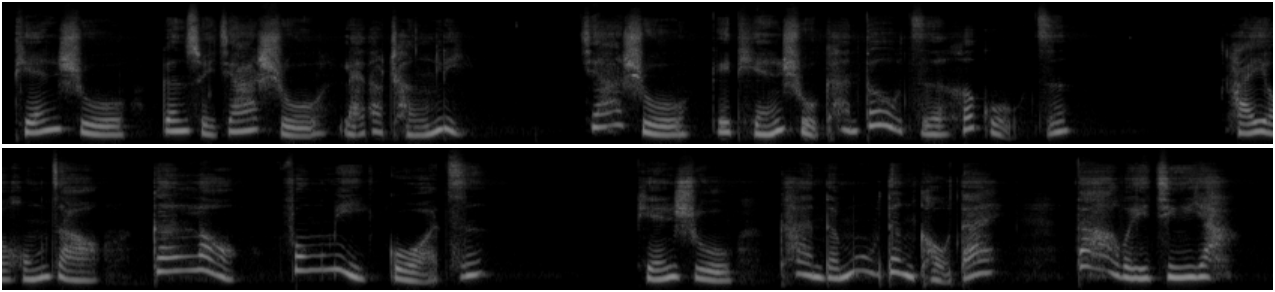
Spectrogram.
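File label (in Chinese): 田鼠, 女配音 少年（13-17） 普通话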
